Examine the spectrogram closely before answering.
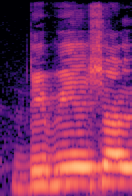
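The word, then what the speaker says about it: deviation: मापक य अंतर डेविएशन इस वर्ड में डी को डा पढ़ेंगे ई को ई पढ़ेंगे वी को व पढ़ेंगे आई को ई पढ़ेंगे ए को ए पढ़ेंगे और टी को श पढ़ेंगे और आईओ साइलेंट रहेगा एन को ना पढ़ेंगे इस तरह से इसे डिए शल पढ़ेंगे और डिए शल का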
